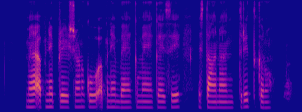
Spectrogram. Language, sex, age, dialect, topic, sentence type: Hindi, male, 18-24, Hindustani Malvi Khadi Boli, banking, question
